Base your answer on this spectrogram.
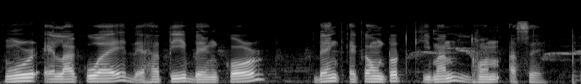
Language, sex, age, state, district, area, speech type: Assamese, male, 30-45, Assam, Dhemaji, rural, read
